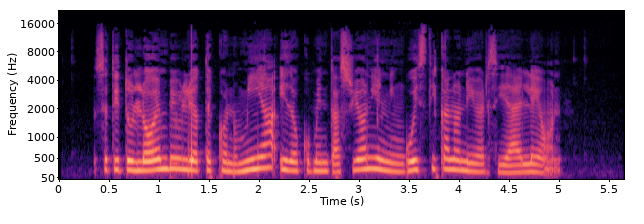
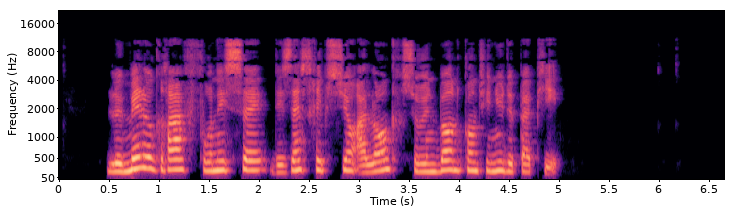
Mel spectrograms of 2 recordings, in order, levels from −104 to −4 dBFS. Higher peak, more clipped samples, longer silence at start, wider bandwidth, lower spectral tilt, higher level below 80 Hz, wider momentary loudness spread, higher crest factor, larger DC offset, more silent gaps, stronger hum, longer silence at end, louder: second, -12 dBFS vs -4 dBFS; neither; about the same, 0.4 s vs 0.5 s; first, 14.5 kHz vs 11.5 kHz; first, -6 dB/octave vs -4.5 dB/octave; first, -64 dBFS vs -72 dBFS; about the same, 9 LU vs 9 LU; about the same, 16 dB vs 20 dB; neither; neither; neither; second, 0.65 s vs 1.7 s; second, -28 LUFS vs -24 LUFS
